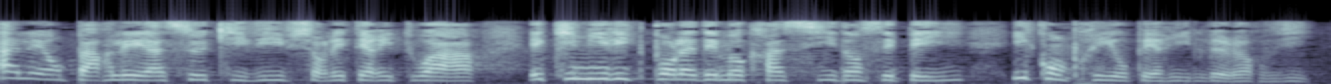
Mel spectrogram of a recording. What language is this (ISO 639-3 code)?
fra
